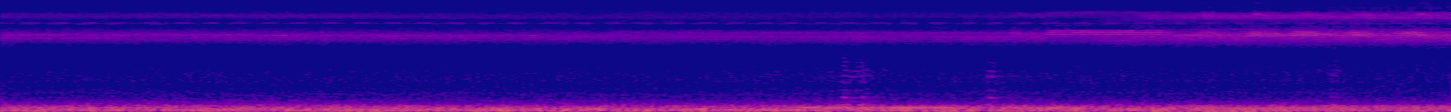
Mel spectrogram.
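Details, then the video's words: Cicadas in a summer woodland, calling from the forest treetops: a steady, unbroken high-pitched buzzing drone with a fainter, higher shimmering band above it. A constant low rumble runs underneath, and a couple of faint brief ticks occur midway. "Forest Canopy in the Summertime With Cicadas Sounds"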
